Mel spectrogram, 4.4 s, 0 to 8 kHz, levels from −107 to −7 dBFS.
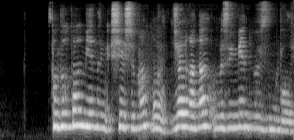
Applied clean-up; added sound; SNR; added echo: neural mask model DeepFilterNet 3.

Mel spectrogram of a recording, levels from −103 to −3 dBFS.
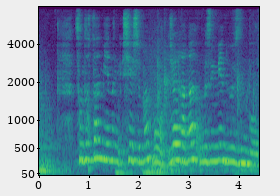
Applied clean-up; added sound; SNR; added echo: none; Sliding door; 13 dB; reverberation time 0.3 s.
